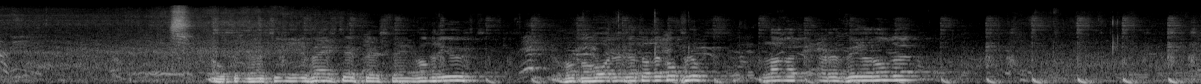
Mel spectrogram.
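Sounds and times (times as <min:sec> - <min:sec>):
short sharp hiss: 0:00.2 - 0:02.7.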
